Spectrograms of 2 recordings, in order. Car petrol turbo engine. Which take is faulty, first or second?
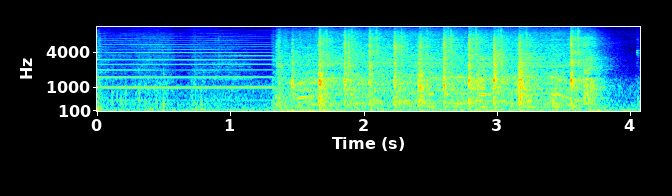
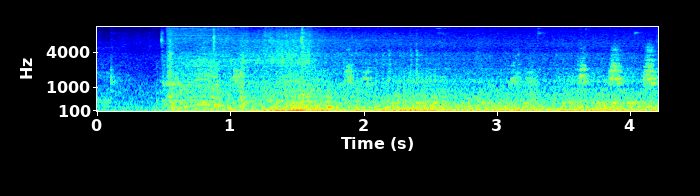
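first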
